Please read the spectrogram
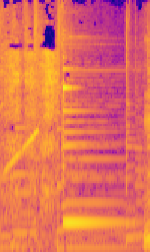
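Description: Cartoon sound effects over light background music: a short rising whistle-like glide, then a single bell chime just before one second in that rings and fades away.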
